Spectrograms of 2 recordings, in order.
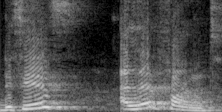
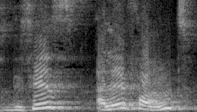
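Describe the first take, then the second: First: Said in the usual way. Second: This is elephant stretched out word by word; slow model reading. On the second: Shown as a demonstration. Teacher modelling the word elephant slowly for students. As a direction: drag each syllable of elephant for pupils to copy. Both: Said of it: "can you pronounce it?".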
